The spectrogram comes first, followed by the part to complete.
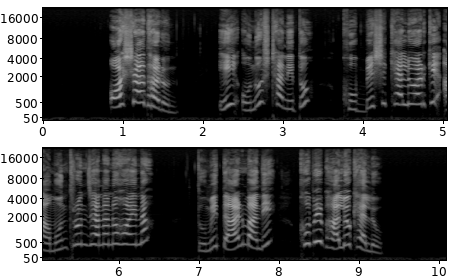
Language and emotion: Bengali, surprised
